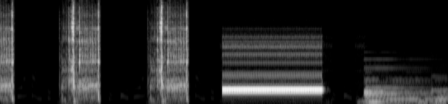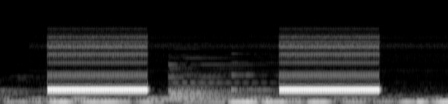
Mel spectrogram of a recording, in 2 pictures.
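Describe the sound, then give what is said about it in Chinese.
A telephone dial tone sounds three times in steady, mid-pitched two-second bursts as a call is placed home, following a few short scratchy noises, with a low humming bed rising underneath after the first tone. “他打了电话回家，第一次和父亲聊了几句。”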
